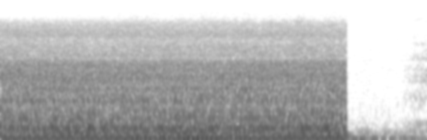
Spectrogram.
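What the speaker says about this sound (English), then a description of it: "One of those is right next to my head is the air conditioner." Dense, loud broadband whoosh of an air conditioner and an electric kettle running together close by, steady for a few seconds before cutting off abruptly to near quiet.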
